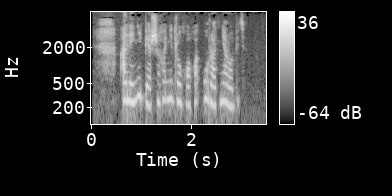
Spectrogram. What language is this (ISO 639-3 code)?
bel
